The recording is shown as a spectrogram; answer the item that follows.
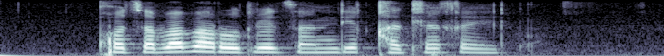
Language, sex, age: Tswana, female, 19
